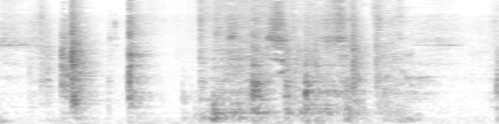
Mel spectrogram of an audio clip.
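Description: Two light knocks early on as a metal U-bolt and a PVC pipe are handled on a wooden tabletop, followed by a man's voice.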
